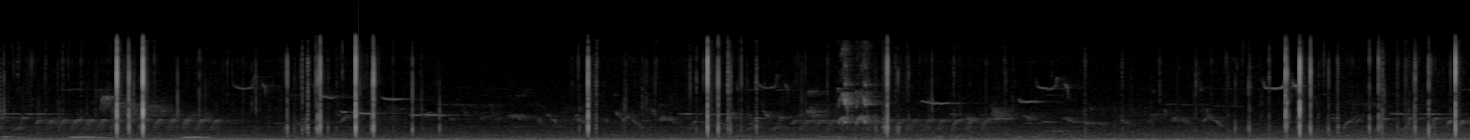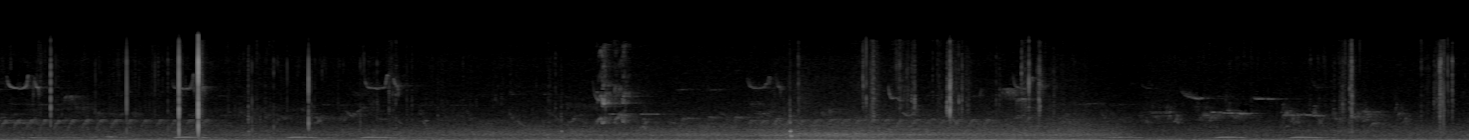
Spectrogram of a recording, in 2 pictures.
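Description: Gray squirrel crunching dried corn kernels, sharp irregular clicks as it bites through them, with small birds chirping in the background.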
